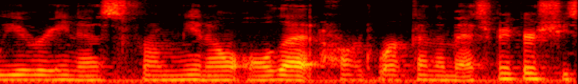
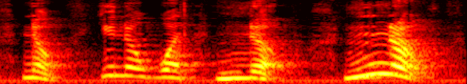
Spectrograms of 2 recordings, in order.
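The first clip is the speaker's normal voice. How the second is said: louder and higher with each no; angry refusal; 6 semitones higher, 13 dB louder than usual. Acted. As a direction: build to a furious shouted no. Angry outburst after the call.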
